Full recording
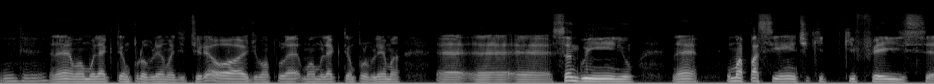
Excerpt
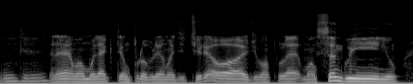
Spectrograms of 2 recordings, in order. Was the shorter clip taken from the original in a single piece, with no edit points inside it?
no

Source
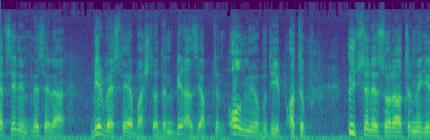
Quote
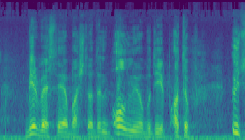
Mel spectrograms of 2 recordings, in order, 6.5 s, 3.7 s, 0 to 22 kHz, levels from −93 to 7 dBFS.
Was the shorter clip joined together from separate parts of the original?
yes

